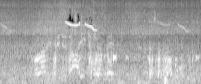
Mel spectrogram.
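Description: People talking in the background, with two short high whistles that slide down in pitch.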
